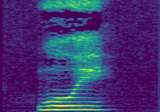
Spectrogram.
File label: "wui", Cantonese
